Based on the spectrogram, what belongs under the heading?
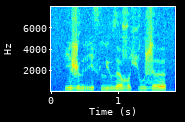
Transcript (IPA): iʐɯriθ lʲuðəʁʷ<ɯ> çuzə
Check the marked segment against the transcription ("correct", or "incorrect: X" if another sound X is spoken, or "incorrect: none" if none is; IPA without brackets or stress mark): incorrect: ə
